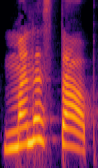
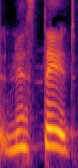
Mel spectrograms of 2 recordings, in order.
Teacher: जब इस विसर्ग का मेल दंत से होता है यानी त, तो विसर्ग बदलता है दंत स में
